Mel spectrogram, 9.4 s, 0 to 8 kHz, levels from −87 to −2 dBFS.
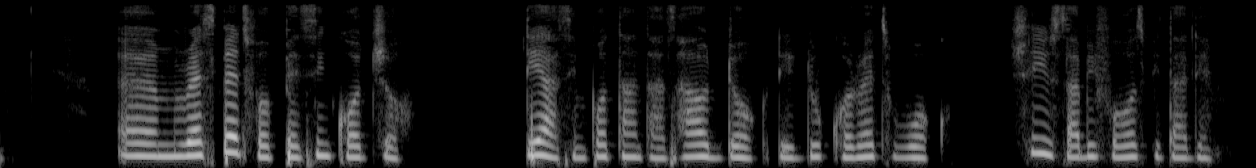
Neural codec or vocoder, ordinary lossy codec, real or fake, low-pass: none; MP3, 48 kbps; real; 7.2 kHz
